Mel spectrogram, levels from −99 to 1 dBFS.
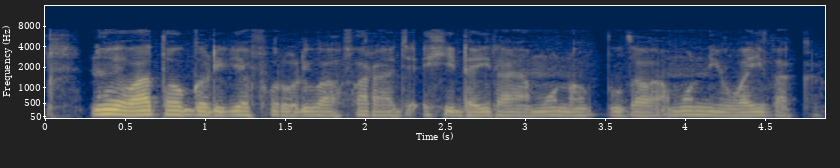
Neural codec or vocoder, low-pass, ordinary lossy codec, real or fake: codec, 16 kHz, 8 kbps, FreqCodec, larger model; 7.2 kHz; none; fake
